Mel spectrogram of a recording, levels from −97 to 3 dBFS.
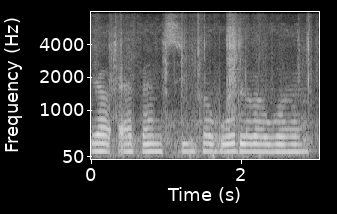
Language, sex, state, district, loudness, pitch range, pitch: Hindi, male, Jharkhand, Ranchi, -16 LUFS, 155-160 Hz, 155 Hz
